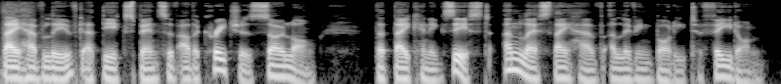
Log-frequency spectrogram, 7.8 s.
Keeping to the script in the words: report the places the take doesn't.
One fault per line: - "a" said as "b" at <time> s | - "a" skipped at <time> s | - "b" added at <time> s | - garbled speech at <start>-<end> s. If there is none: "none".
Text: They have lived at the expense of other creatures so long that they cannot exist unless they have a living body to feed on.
- "cannot" said as "can" at 4.1 s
